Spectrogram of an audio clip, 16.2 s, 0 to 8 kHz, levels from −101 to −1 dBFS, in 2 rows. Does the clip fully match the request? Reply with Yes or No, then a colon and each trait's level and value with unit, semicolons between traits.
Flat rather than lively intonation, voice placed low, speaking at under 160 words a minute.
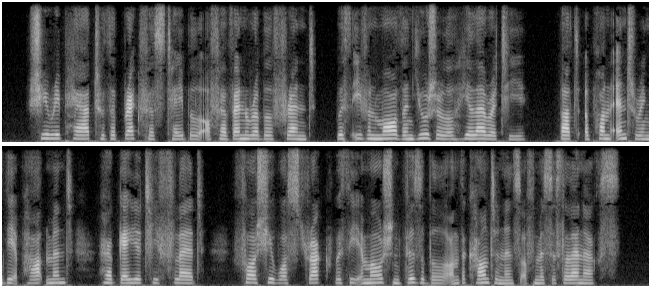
No: narrow, 1.6 semitones; high, 205 Hz; average, 140 wpm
